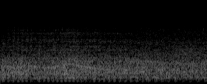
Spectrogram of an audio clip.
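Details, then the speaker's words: Yamaha Gear 125 scooter restarted after fuse checked as the suspected cause of a sudden breakdown: quick, even putter at steady idle with no misses or knocks; running normally, problem solved. "oke motor sudah hidup kembali dan tidak dan permasalahan sudah selesai"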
